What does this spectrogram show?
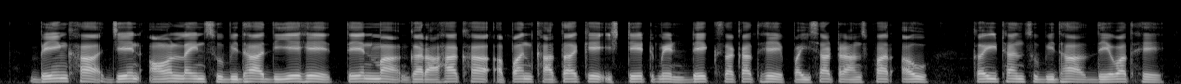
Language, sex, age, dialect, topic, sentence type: Chhattisgarhi, male, 18-24, Central, banking, statement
